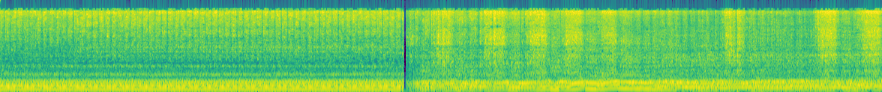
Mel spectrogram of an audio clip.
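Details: Toyota Carina after engine rebuild and new head gasket, just reassembled and on its second start: steady, even idle, then smooth rising and falling revs with no knock or miss; the engine runs healthy.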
